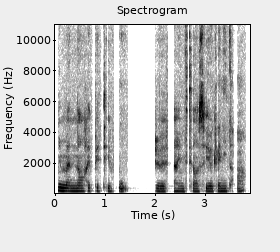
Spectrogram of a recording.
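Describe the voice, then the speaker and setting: A woman leading a guided yoga nidra session, speaking slowly and softly, often slipping into a half-whisper. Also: on the low side, flat delivery, slightly rough. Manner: slow, soft, often half-whispered delivery. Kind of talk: guided meditation. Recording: long reverb as in a hall.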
